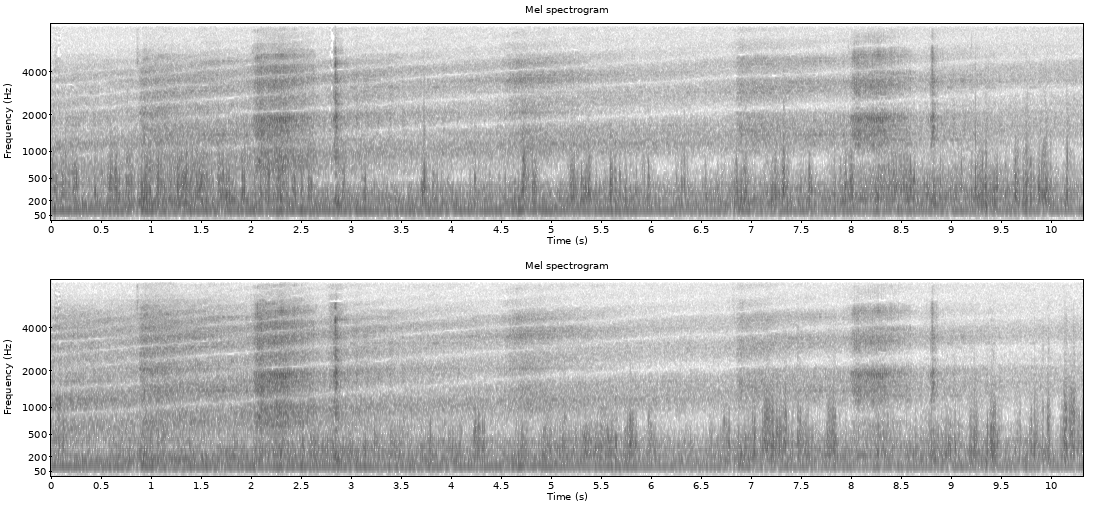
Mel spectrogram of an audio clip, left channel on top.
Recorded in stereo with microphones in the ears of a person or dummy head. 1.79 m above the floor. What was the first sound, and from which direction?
A vehicle, 40° right (ahead or behind).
